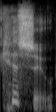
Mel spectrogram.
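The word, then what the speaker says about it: キス: In Japanese, he was actually talking about a fish which is pronounced kisu.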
